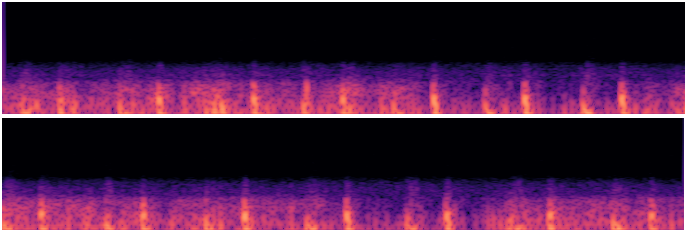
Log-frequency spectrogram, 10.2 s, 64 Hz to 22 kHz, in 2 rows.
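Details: Male heart auscultated with a stethoscope: steady, dull lub-dub heartbeat at about 80 beats a minute with no added sounds evident; normal heart sounds.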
